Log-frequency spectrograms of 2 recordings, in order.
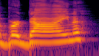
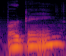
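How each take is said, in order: First: "Burdine" with a long I, bur-DYNE; Burdine rhyming with "dine". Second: Softer "Burdine" with a long E, bur-DEEN; Burdine rhyming with "deen". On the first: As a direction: say "Burdine" so it ends like "nine". Tries two readings of a surname. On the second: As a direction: say "Burdine" so it ends like "seen". Second reading of the surname. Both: Real, not acted.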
